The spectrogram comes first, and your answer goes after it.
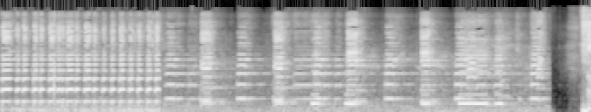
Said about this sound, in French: Ouais, on utilise beaucoup le klaxon à Paris. Ce serait un peu mélodique comme ça.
